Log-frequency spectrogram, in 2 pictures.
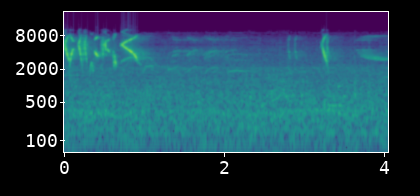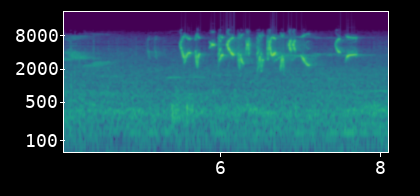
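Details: Canary song recorded as a masteran, a training recording for teaching other birds to sing: a fast burst of high, sharply sweeping chirps, a lone note after a pause, then a longer run of rapid twittering trills over faint background hiss.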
